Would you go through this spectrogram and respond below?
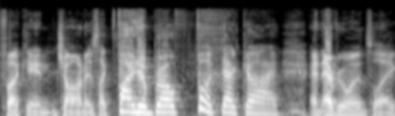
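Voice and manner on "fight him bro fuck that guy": mock yell, higher and louder. Retelling how a bandmate egged on a fight: imitating someone yelling. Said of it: "everyone's, like, yelling at us".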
